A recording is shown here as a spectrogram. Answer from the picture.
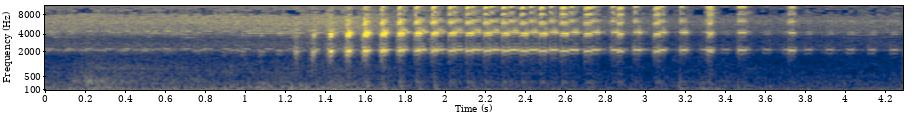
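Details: A pair of male higurashi cicadas, perhaps in a fight. After a quiet start comes a burst of fast, ringing, metallic pulses that gradually slow and fade over about three seconds.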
